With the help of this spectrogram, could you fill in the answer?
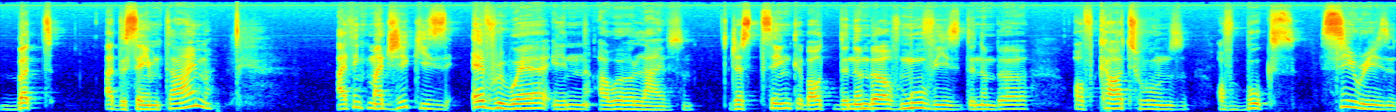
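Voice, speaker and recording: With a French accent, a man speaks very slowly in a fairly high voice with a dark, mellow tone, ordinary pitch variation and long, frequent pauses. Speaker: magician and writer, keynote speaker. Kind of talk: keynote lecture. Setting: conference stage.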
